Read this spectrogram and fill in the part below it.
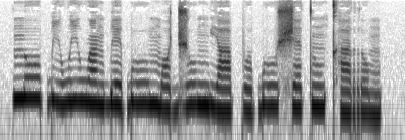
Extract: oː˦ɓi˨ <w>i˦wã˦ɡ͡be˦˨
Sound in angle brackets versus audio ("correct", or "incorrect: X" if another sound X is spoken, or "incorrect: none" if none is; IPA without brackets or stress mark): correct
